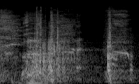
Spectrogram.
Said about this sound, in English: Second, a dry cough, like this.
